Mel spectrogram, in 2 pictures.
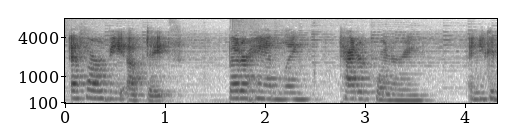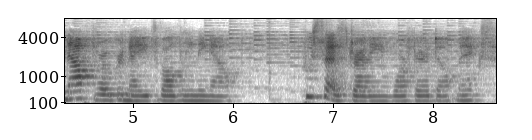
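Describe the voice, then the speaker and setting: A woman's voice: on the low side, steady tone, moderate pace, echoey room, muffled recording, faint music behind, natural voice. A woman playing an upbeat, zealous wartime radio presenter, reading news in a punchy, propaganda-slogan style. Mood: upbeat, patriotic. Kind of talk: scripted in-universe radio news update.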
